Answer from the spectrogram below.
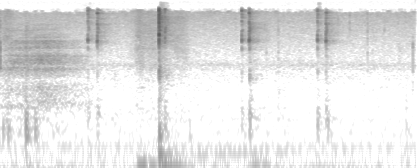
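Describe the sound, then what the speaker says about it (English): Several sharp mouse clicks on a desktop computer, spaced irregularly over a quiet room background, one slightly louder click near the middle. "Yeah, right click."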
